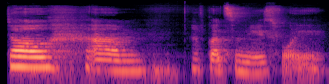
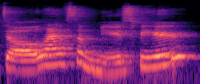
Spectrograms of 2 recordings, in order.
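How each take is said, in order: First: It sounds disappointed. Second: It sounds sarcastic.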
